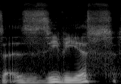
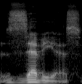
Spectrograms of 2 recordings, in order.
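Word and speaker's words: Xevious: Right now, at the time of this recording, it is Zevius. So, or I found out it's actually technically pronounced Zevius. So I've been saying that wrong.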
